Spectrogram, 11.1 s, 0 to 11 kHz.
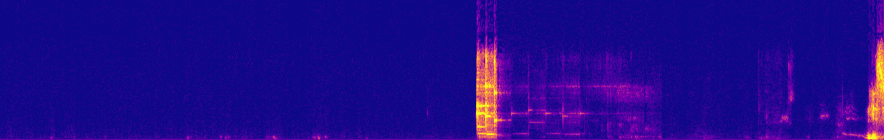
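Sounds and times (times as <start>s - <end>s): mobile phone ringtone: 6.0s - 7.5s.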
